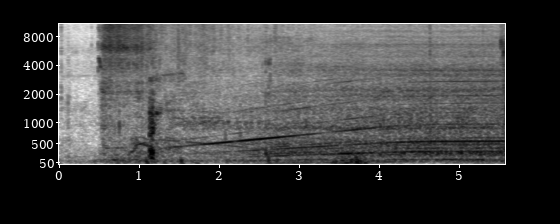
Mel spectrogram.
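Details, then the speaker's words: Small VSD booster pump set to 4 bar, earlier overshooting its set pressure on the gauge, single shower drawing about 520 W: a steady mid-pitched motor tone rises slightly and picks up in volume but stays smooth and even; normal running at higher pressure. "Yeah, I can start to hear it more. It's the it's a very I want to say kind on the ear noise, but it's definitely picked up a bit in volume."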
